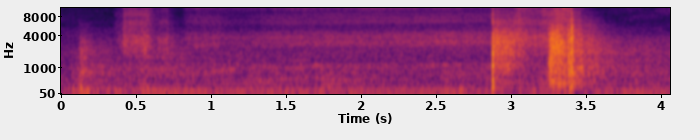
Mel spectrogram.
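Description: A compressed-air water bottle rocket launching: a sharp pop as the cork blows out of the pressurised bottle, about three quarters of the way in, followed at once by a short hiss of air and water spraying out.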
